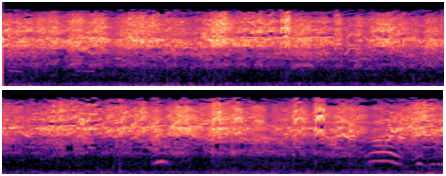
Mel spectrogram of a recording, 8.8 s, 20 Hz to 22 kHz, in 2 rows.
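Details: A large flock of 100+ lorikeets gathered for daily feeding at a bungalow park on Burrill Lake, Ulladulla, South Coast of NSW, fills the air with constant shrill, harsh screeching and chattering; a few lower squealing notes rise and fall near the end.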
